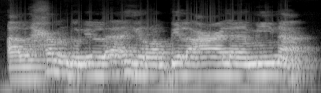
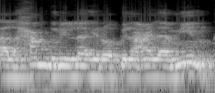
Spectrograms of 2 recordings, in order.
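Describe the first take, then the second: First: The last word ends with a final vowel. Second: The last word ends on a consonant. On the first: This is the full form without stopping. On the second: The reader stops at this point.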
